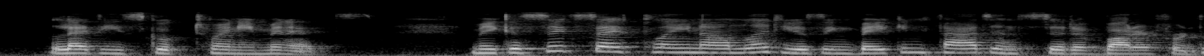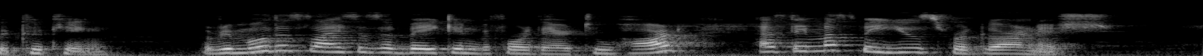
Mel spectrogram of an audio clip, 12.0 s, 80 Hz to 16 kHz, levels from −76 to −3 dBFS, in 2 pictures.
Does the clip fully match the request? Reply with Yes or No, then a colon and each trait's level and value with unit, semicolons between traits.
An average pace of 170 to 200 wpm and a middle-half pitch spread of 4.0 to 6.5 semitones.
Yes: average, 190 wpm; average, 4.7 semitones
